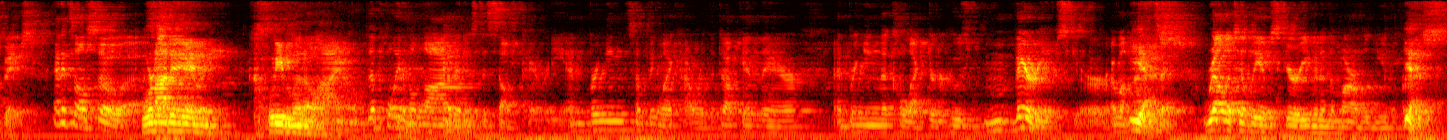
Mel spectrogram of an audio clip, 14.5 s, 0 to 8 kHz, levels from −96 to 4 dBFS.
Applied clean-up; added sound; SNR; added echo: none; none; none; reverberation time 0.8 s.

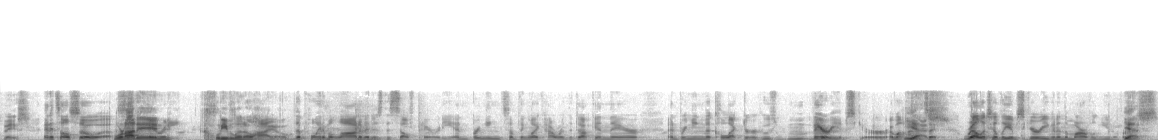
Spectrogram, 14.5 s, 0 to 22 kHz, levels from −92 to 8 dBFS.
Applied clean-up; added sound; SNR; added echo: none; none; none; none.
